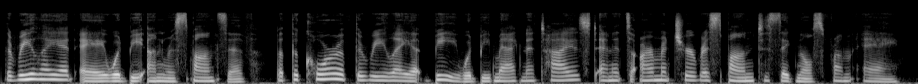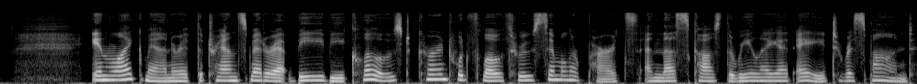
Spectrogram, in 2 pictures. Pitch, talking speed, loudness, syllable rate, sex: 175 Hz, 165 wpm, -19 LUFS, 4.5 syllables/s, female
